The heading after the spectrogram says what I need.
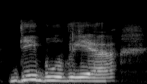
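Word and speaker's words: de Beauvoir: time Simone bubier if you say her name Daboo via and I loved that book and that's definitely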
